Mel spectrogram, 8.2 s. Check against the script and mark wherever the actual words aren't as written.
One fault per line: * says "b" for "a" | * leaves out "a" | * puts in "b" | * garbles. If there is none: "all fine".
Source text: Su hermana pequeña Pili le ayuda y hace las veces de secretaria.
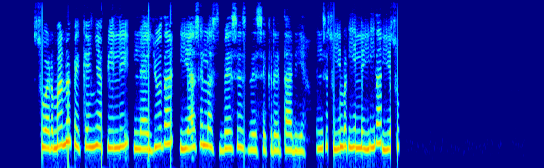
* garbles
